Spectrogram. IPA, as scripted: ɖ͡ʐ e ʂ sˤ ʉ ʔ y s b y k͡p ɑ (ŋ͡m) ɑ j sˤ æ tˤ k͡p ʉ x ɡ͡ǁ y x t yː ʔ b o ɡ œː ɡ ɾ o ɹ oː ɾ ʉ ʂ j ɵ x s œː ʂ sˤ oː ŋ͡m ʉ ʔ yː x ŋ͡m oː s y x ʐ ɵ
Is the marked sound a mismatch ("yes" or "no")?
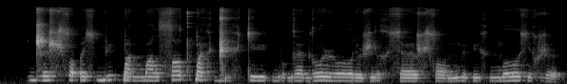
no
